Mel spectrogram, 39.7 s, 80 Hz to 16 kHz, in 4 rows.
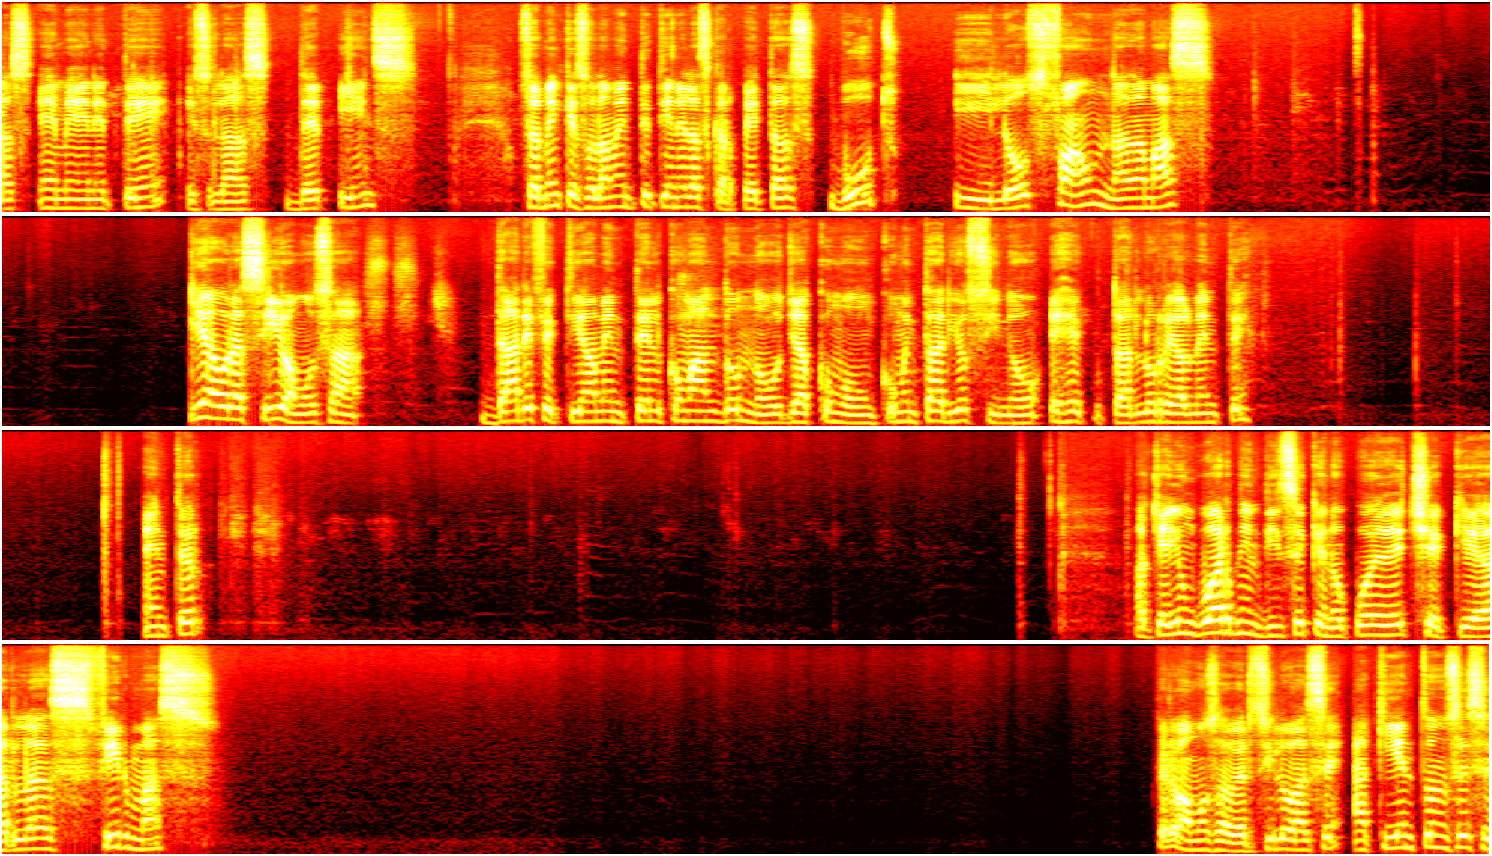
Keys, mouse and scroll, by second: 0.0-2.6 typing, 4.1-4.9 typing, 11.0 Up, 11.5 Up, 12.4 Left, 13.1 Left, 13.3-17.2 Left, 18.5 Delete, 18.8 Delete, 20.3 Return.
